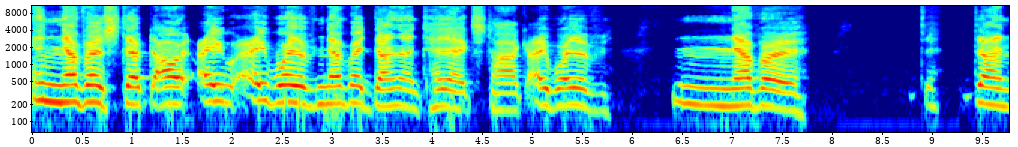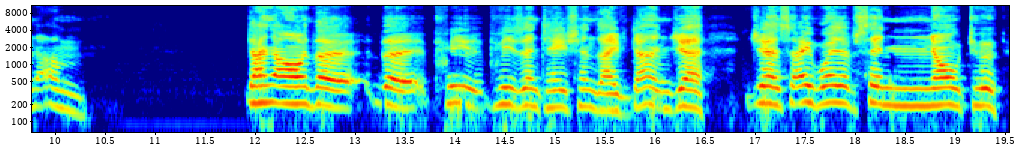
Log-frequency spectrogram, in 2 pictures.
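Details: Adult speaker; speech impediment (disfluent speech).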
